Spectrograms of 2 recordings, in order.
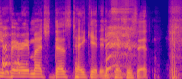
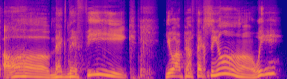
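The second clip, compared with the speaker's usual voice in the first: French admiration; 3 semitones higher than usual. Acted. French NPC admires Oz's arm.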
